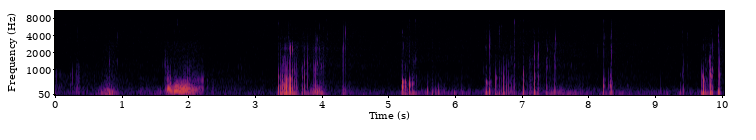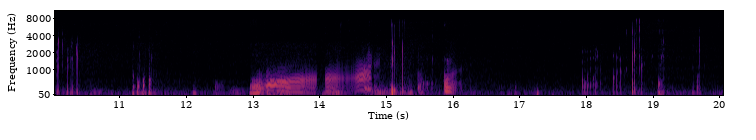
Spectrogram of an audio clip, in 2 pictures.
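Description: Loud irregular gurgles, pops and drawn-out rumbles from the belly: hunger stomach growling, a normal bowel sound.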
